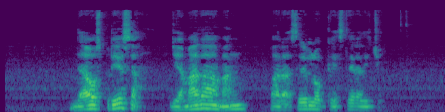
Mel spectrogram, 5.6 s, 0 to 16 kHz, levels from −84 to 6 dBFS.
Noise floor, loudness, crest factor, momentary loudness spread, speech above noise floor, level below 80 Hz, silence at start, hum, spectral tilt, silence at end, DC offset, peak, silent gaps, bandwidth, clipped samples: -56 dBFS; -23 LUFS; 20 dB; 14 LU; 34 dB; -54 dBFS; 0.85 s; none; -5.5 dB/octave; 0.85 s; under 0.1%; -4 dBFS; none; 11.5 kHz; under 0.1%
